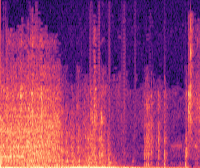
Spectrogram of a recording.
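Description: Old Mercedes-Benz engine running, heard from inside the cab, then dying away about halfway through as it is switched off, with a few faint clicks near the end.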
